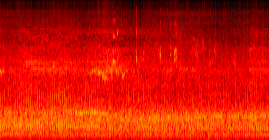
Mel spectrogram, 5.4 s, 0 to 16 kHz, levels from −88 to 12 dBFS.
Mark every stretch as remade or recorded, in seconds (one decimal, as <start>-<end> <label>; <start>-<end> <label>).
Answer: 0.0-0.7 remade; 0.7-1.3 recorded; 1.3-2.2 remade; 2.2-4.8 recorded; 4.8-5.4 remade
